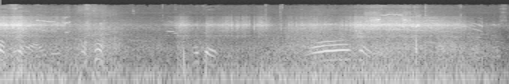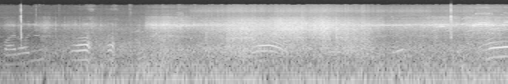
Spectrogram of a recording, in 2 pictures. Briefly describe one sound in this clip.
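Wind roars loudly past a microphone.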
